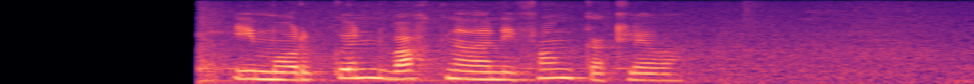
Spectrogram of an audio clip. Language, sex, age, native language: Icelandic, female, 30-39, Icelandic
